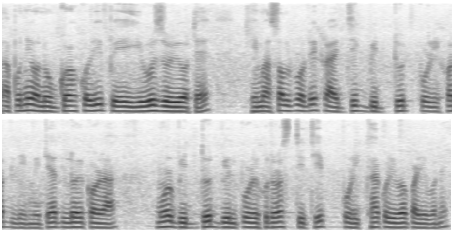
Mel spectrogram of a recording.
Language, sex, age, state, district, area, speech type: Assamese, male, 18-30, Assam, Majuli, urban, read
